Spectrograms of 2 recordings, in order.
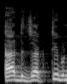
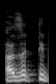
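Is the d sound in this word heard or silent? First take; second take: heard; silent. First: The d sound is clearly pronounced. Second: The d sound is left out. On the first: The speaker calls it wrong. "एडजेक्टिव नहीं पढ़ेंगे" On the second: The speaker calls it right. "डी silent होता है इसमें"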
